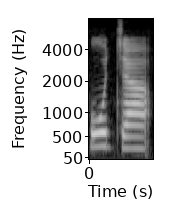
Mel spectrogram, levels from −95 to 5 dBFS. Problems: none marked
